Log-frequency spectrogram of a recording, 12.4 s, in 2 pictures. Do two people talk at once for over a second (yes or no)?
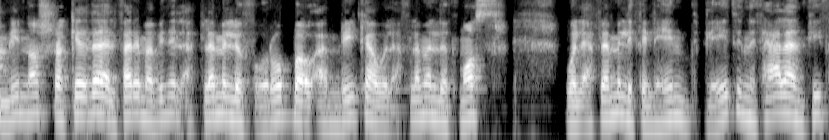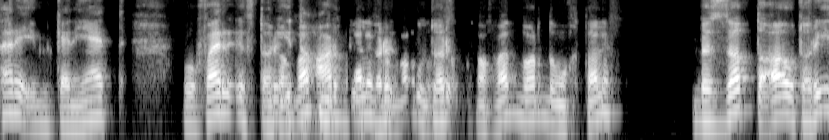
yes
